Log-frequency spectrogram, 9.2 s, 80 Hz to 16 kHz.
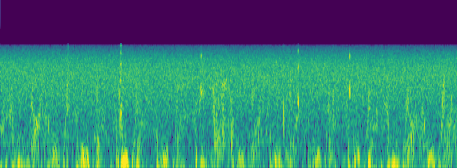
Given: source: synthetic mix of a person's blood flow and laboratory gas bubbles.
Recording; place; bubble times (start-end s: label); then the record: Doppler ultrasound of blood flow; precordium
2.35-2.46 s: bubbles
3.97-4.08 s: bubbles
4.22-4.66 s: bubbles
5.63-5.70 s: bubbles
5.92-6.00 s: bubbles
6.63-6.69 s: bubbles
6.95-7.03 s: bubbles
From the record:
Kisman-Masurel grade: 122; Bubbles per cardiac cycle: 1 to 2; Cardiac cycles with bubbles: 10 to 50%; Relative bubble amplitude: moderate (0.250 to 0.450); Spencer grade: 2 (many but less than half of the cardiac periods contain bubble signals, singularly or in groups); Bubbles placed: anywhere in the cardiac cycle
